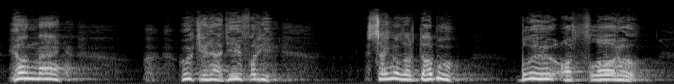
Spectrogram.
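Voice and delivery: high, loud wheezing Glaswegian; wheezy old insulator. A narrator's reading. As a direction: wheeze it like a sick old worker. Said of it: "wheezed the insulator".

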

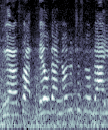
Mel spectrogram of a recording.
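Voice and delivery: speaking with burger at mouth; words muffled by mouthful; talking while biting food. Real, not acted. Seen 2: Talks holding burger, then bites into it during final words.

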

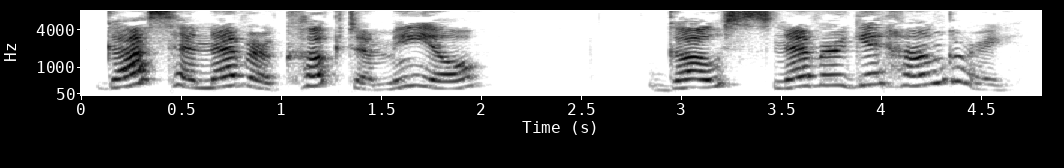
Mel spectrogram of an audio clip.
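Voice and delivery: ordinary delivery, nothing marked

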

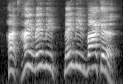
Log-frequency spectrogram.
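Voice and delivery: high, loud call to the next room; calling out to wife. Real, not acted. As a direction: holler for honey to fix a drink.

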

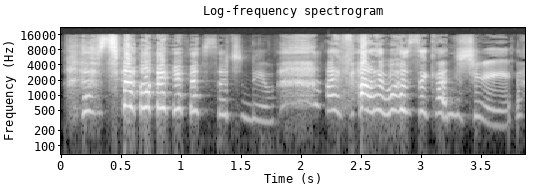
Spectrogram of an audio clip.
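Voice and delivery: real embarrassed laughter; laughing. Real, not acted. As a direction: blurt it out through helpless laughter. Laughing at own map mistake.

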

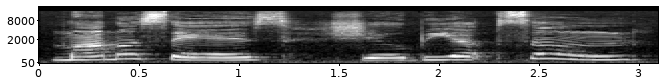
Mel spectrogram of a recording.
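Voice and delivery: usual speaking voice

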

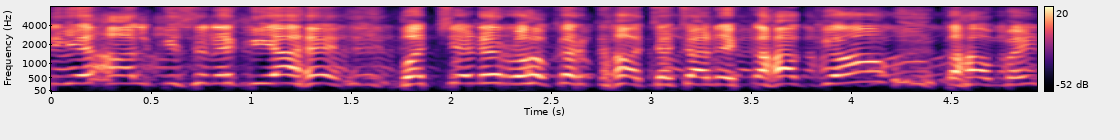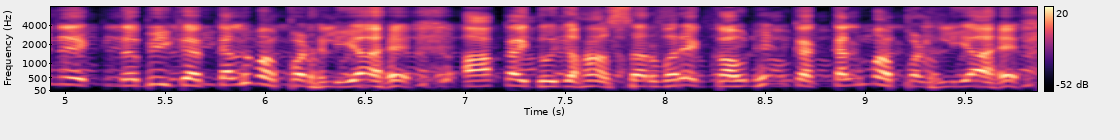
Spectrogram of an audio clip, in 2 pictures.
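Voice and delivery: loud, high emotional storytelling; full-force sermon narration; impassioned preaching. Acted. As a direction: raise the voice to tell the reunion with fervour.

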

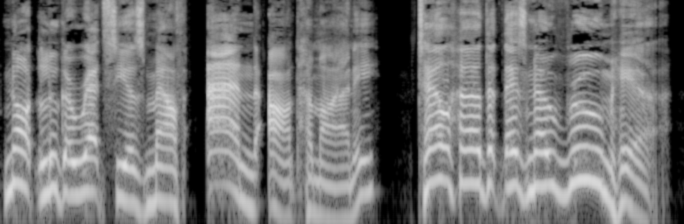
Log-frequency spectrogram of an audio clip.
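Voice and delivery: high, slow, emphatic objection; exasperated protest. A narrator's reading. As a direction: refuse the guest, stressing each word. Larry protesting at aunt's visit.

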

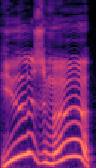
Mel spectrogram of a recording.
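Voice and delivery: can't believe the number; incredulous yelp; shocked disbelief. Acted. Dad shocked at hundred push-ups.

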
